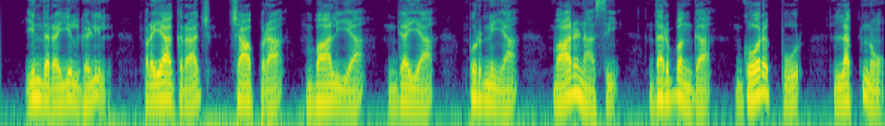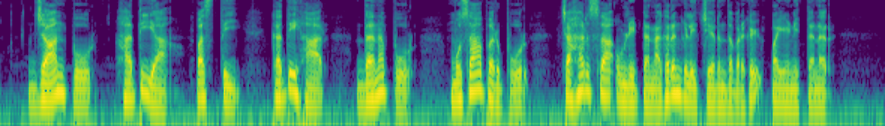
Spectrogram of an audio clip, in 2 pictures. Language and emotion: Tamil, neutral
